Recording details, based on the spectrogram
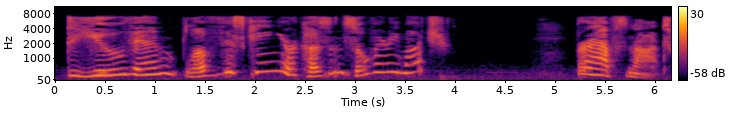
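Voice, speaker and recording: A woman puts on a character voice, pitched high, moving at a fairly slow pace with very wide pitch swings. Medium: read story. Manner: gentle, concerned.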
